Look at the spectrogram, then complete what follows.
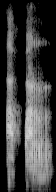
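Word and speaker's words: עפר: Kalau ain dikasih kamats dia jadi a, p dikasih kamats jadi pa, tambah r menjadi apar.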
